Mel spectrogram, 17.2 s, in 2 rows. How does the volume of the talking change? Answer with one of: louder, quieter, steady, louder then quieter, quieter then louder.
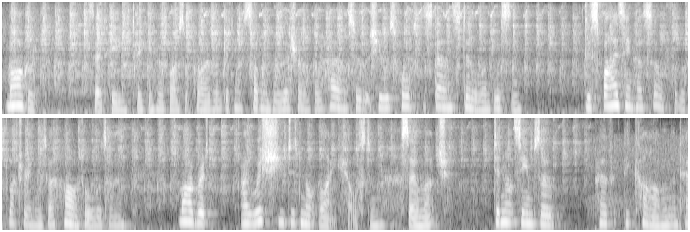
steady.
